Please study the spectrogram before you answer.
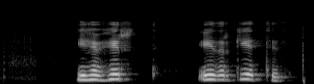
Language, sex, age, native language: Icelandic, female, 10, Icelandic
